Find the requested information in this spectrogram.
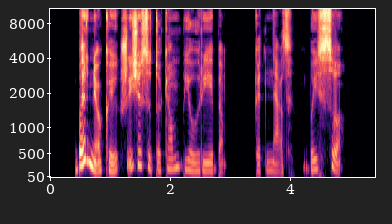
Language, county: Lithuanian, Kaunas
